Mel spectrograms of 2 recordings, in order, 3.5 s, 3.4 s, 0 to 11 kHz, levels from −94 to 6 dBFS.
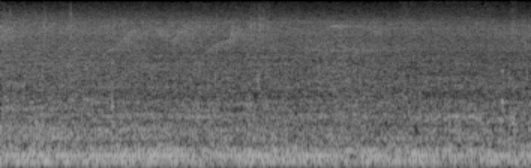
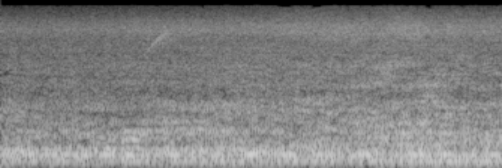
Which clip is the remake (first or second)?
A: second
